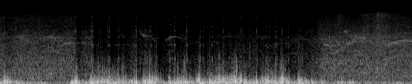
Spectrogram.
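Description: Footsteps on grass and wind buffeting the microphone: irregular low thumps and rumble. Small birds chirp faintly in the background, more of them near the end.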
